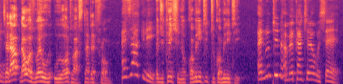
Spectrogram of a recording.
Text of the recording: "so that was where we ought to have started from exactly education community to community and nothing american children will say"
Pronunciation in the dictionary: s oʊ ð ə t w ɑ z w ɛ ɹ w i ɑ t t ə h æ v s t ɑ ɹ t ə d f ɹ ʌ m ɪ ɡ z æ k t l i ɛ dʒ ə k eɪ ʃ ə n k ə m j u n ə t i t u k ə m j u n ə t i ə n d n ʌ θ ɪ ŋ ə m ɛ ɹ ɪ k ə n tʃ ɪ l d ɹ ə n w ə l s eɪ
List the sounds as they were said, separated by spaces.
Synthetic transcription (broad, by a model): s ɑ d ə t w ɑ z w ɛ w w i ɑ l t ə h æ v s t ɑ t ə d f ɹ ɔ m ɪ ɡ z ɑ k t l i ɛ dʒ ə k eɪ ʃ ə n k ə m j u n ə t i t u k ə m j u n ə t i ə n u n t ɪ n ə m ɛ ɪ k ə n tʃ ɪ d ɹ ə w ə s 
